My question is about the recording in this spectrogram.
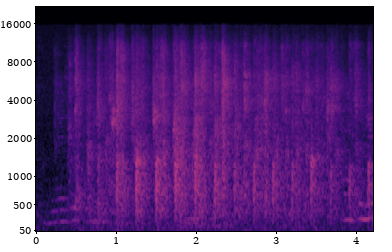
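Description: A small audience applauding in a room: many hands clapping quickly and unevenly, with a few faint voices underneath.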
